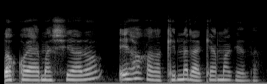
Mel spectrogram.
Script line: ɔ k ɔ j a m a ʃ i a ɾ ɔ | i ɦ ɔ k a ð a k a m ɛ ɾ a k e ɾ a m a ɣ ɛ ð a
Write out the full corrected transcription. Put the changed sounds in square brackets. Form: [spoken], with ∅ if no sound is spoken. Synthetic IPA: ɔ k ɔ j a m a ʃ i a ɾ ɔ | [e] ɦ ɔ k a [ɣ] a k [e] m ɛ ɾ a k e [∅] a m a ɣ ɛ ð a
